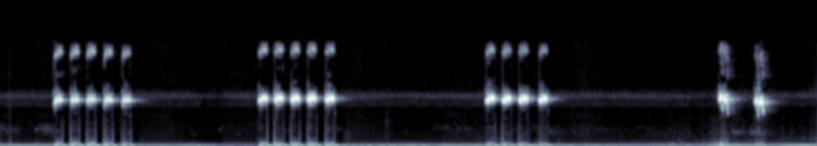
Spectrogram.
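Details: Blue-crowned hanging parrot calling in a way said to prompt other hanging parrots to answer: three bursts of five rapid, very high, thin notes, then two separate sharp notes, over a low background hum.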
